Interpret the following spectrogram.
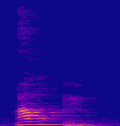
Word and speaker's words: mountain: stress and fast speaking, the T, that T sound often turns into the glottal stop. So we say mountain. Usually when we make this sound, we have words that have 2 or more syllables. The first one is stressed, and then we have a T, not always, but usually a T that starts the next syllable, as in mountain.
